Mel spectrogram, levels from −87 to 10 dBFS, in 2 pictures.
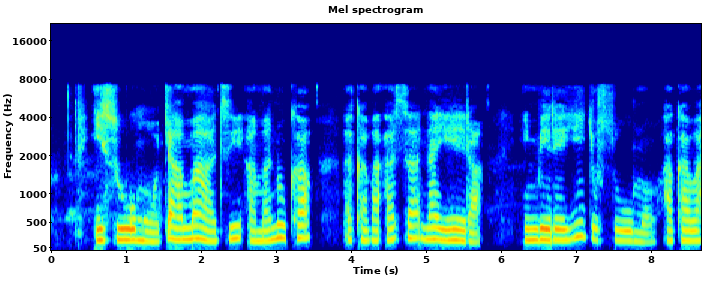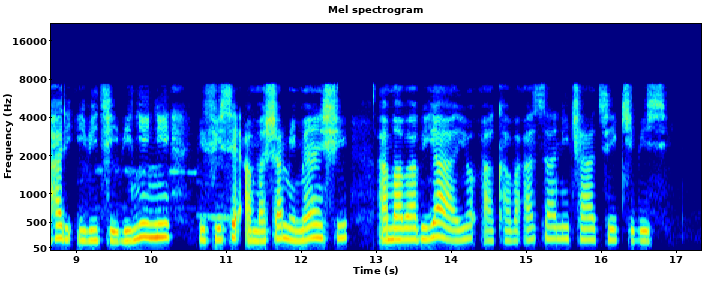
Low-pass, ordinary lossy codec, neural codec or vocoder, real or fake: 7.2 kHz; AAC, 32 kbps; codec, 16 kHz, 6 kbps, DAC; fake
